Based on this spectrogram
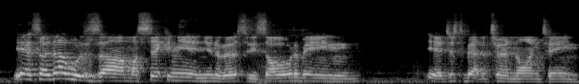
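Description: A man with an Australian accent and lively intonation. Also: fairly quick pace. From Australia, Cairns (far north Queensland); Queensland, Australia. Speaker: former professional footballer; guest. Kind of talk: casual chat. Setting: remote call. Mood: reflective, candid. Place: home room. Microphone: video call.

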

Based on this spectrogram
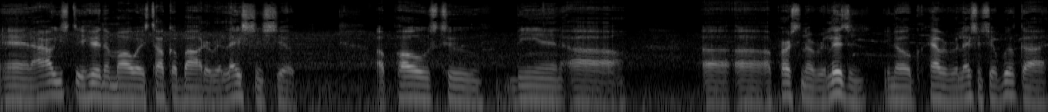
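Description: With a Georgia accent, a man talks at a moderate pace and fairly low pitch with fairly even intonation, in a dry sound with no echo and light background noise. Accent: Southern US, Georgia. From US South, rural south Georgia. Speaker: online preacher / inspirational video host; online preacher, inspirational video host. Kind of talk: personal testimony; sermon-style monologue. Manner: repetitive, emphatic preaching cadence. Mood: calm, reflective. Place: open country. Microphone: phone near.

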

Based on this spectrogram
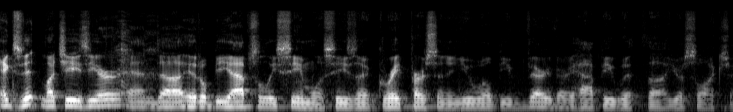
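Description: Male speech at a fairly quick pace, hardly any pauses, and ordinary pitch variation. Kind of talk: meeting report remarks. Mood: warm, grateful. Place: meeting room. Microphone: podium.

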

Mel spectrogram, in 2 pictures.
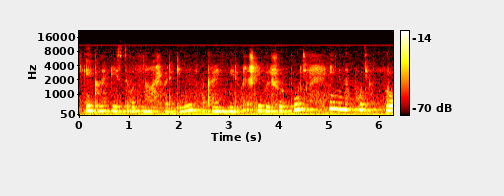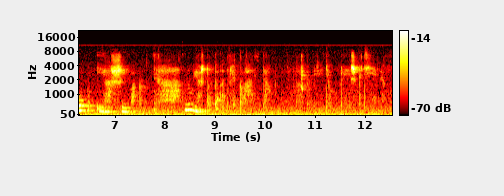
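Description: A soft-spoken woman talks at a fairly slow pace, with long, frequent pauses, big swings in loudness and ordinary pitch variation. Audible room echo and light background noise sit behind her voice. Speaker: museum guide. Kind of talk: online guided tour talk about icons. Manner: soft, quiet ASMR speaking voice. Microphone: webcam.

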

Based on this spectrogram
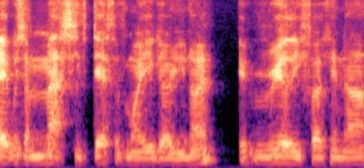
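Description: The speaker has an Australian accent, heard over a quiet background. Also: man. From Melbourne western suburbs, Australia. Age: 40s. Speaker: former prisoner and recovery speaker. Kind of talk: casual interview. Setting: studio. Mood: reflective, candid about past. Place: home room. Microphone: video call.

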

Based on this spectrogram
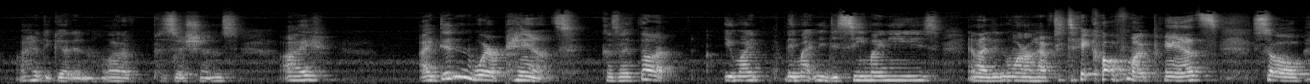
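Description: Long, frequent pauses from a woman at a fairly slow pace, ordinary pitch variation and audible room echo. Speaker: video blogger. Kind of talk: casual vlog chat. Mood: amused, relaxed. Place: home room. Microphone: webcam.

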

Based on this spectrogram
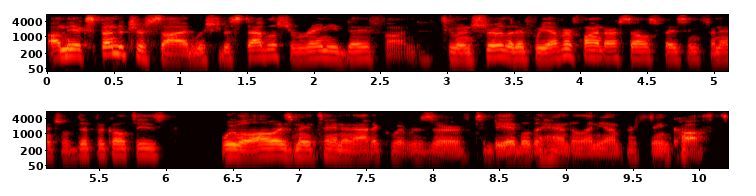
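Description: A man with an American accent, medium pitch and lively intonation, talking at a very fast pace with hardly any pauses against a quiet background. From Michigan. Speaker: political candidate, lawyer. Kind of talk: candidate forum speech. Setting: video call. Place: home room. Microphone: video call.

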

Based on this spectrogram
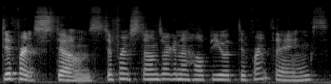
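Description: Her pitch shifts in an ordinary way as the woman talks. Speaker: craft store instructor. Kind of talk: tutorial. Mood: relaxed friendly.

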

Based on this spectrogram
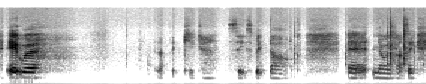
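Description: Background noise is clearly noticeable in this clip. The voice belongs to a woman. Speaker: beauty vlogger. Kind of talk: casual vlog chat. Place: home room. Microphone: webcam.

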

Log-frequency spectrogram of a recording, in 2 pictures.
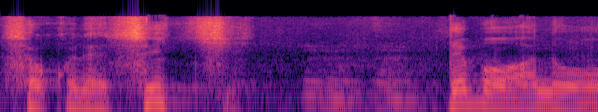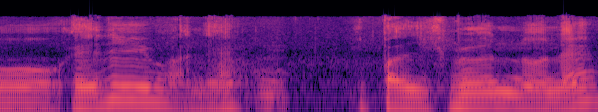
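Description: Over light background noise, a dark, mellow tone moves at a moderate pace with very wide pitch swings. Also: man. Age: 80s+. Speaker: witness of wartime zoo animal killings. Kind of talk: interview answer. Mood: somber reminiscing. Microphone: lapel.

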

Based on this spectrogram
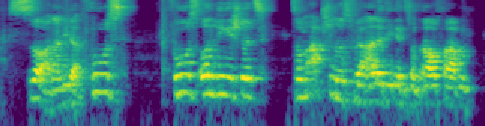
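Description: Very slow pace from a man, plus audible room echo. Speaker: fitness instructor. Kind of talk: workout instruction. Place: kitchen. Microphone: camera far.

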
